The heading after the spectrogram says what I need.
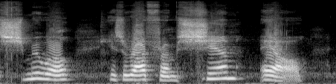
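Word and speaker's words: שמואל: Okay, so Samuel is actually, in Hebrew, is Shmuel. And there's a note in here in my Bible about how to actually pronounce it, and I'll get to that in a moment.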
